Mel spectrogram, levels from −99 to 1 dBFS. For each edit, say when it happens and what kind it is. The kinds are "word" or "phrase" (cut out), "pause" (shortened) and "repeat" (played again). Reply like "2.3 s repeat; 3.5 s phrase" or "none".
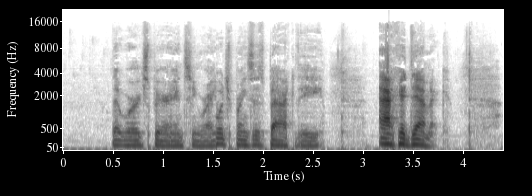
1.5 s word; 2.3 s word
